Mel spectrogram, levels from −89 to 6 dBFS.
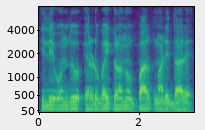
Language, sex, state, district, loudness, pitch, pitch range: Kannada, male, Karnataka, Koppal, -15 LUFS, 100 Hz, 95-105 Hz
